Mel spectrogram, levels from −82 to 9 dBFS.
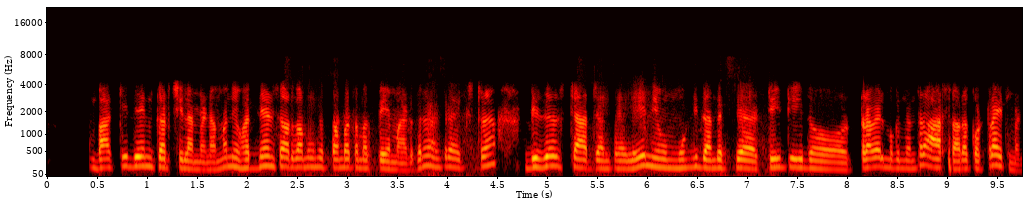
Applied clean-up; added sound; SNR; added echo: neural separator model SepFormer DNS4.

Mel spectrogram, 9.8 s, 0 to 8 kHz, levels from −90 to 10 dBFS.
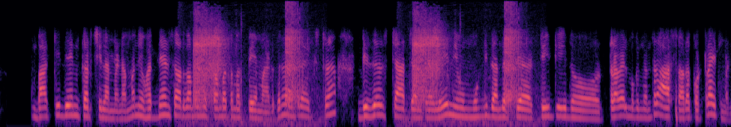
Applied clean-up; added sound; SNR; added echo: none; Fart; 3 dB; none.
